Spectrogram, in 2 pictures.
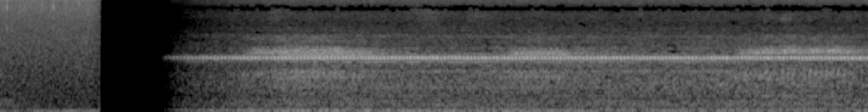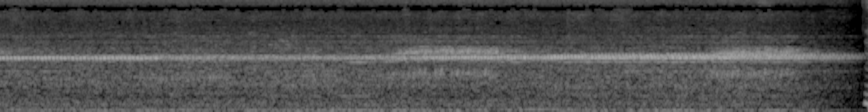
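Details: Gray tree frogs calling at night in Missouri, with field crickets. The frogs give short trilled bursts on and off, about every two to four seconds, over the crickets' steady high, unbroken chirring, which continues the entire time.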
